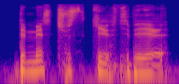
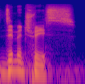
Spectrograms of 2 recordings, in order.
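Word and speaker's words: Dimitrescu: castle by the way it's castle dimitris it is not the mystery it's dimitris they they made a point to pronounce it that way here we go chat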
